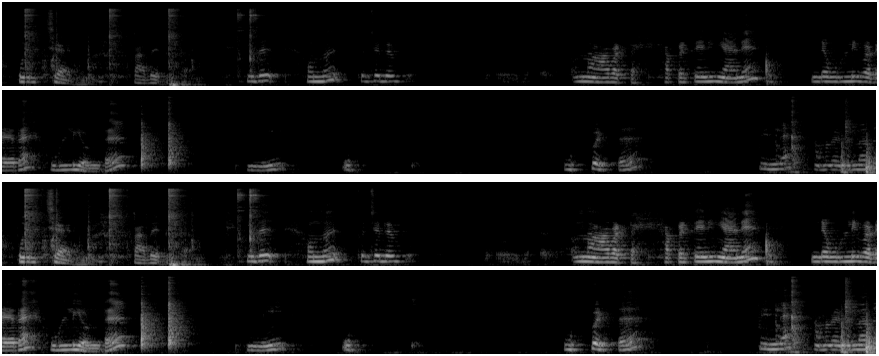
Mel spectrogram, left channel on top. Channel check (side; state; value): left; quieter; 7.4 dB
